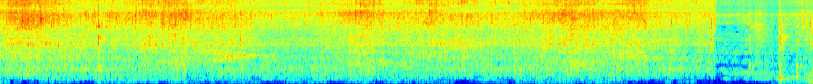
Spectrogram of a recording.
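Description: Chicken and vegetables sizzling in hot oil in a pan, with ground tomatoes just added: a steady hiss that cuts off suddenly about seven seconds in, followed by a couple of knocks near the end.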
